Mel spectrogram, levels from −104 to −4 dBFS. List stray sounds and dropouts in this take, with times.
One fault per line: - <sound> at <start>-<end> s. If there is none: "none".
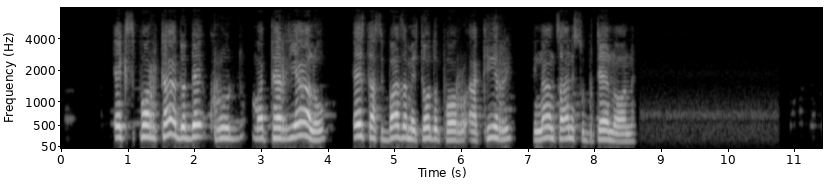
none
